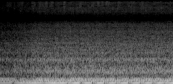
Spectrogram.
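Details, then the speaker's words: Honda CBR600RR, 13,000 miles, wrecked bike being rebuilt, first start in neutral after fitting tip-over sensor, coolant level unknown: quick, even four-cylinder exhaust pulses at a settled idle, no clunks or rattles; sounds good, normal idle. "oh yeah this thing sounds good sick alright I don't want to run that too long oh my god this thing sounds awesome"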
